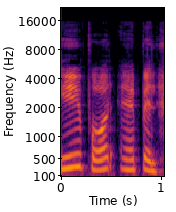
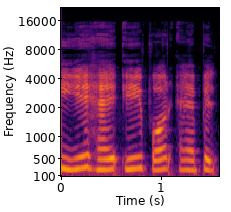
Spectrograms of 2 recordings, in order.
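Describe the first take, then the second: First: Said in the usual way. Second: Slow, spelled-out "A for apple"; teacher's slow demo. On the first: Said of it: "Avani के पीछे पीछे बोलता है". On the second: Shown as a demonstration. Teacher reading "A for apple" slowly for the student to repeat. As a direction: say "A for apple" slowly for him to copy. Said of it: "मेरे पीछे पीछे बोलो तुम".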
